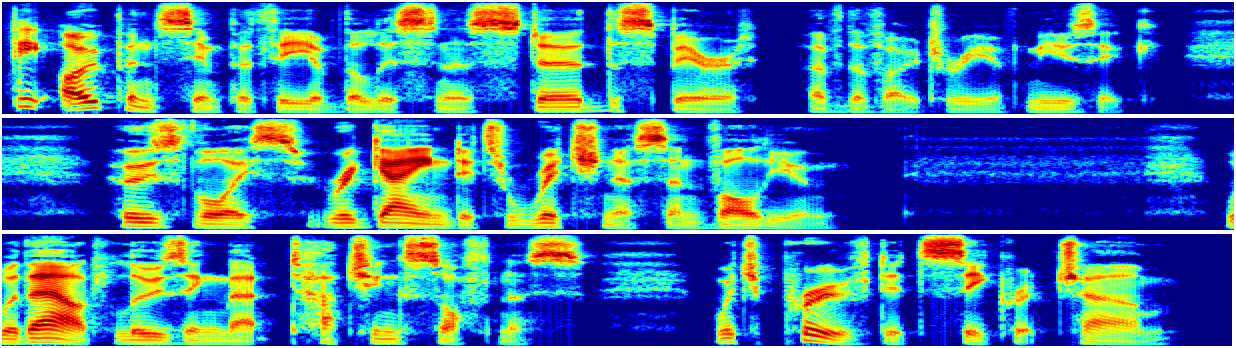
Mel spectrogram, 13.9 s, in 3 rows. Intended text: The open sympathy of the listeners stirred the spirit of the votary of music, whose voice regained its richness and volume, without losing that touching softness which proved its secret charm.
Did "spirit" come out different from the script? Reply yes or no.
no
